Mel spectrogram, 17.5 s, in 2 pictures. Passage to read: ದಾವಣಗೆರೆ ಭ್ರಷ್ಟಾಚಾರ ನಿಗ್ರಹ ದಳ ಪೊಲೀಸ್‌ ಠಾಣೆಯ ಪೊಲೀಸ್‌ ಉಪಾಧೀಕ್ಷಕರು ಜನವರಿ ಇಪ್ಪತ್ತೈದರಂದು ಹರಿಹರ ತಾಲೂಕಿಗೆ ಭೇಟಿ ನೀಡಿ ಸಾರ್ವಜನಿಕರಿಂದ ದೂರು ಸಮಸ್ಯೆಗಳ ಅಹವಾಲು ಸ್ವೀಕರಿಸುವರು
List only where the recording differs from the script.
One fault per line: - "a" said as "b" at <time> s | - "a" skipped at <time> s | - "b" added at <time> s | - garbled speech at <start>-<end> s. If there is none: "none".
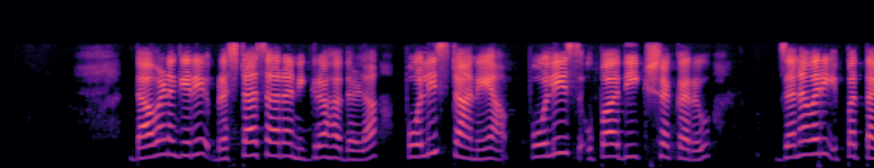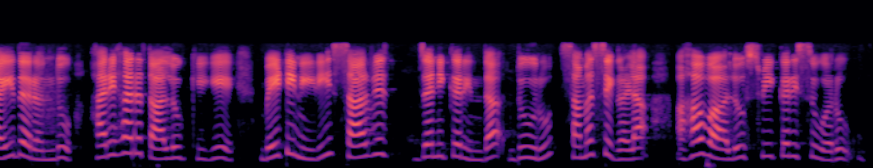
none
